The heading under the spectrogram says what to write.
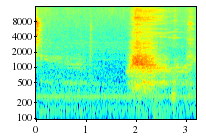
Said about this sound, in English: Hey, do me a favor and breathe real fast. There you go.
